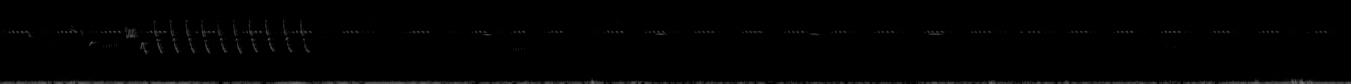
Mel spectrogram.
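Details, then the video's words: Nighttime crickets near a sunflower field: a loud, rapid rattling trill opens, then steady high-pitched chirping pulses continue over a deep, steady low rumble. "Nice Sunflower Field with Crickets Sound Effect"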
